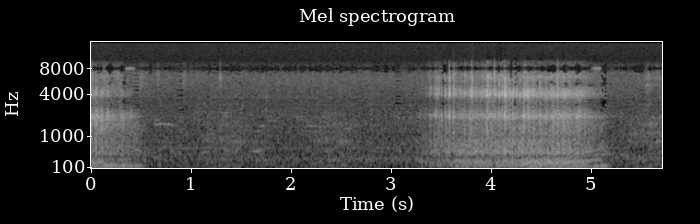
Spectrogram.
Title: Papa Chow snoring during morning nap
